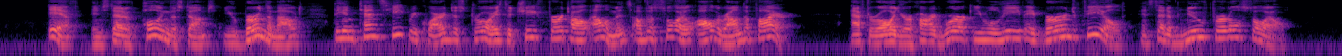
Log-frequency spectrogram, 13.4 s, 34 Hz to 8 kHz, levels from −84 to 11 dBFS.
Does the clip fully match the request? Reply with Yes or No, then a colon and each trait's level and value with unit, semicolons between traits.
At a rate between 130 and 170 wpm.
No: average, 190 wpm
